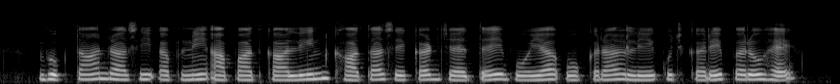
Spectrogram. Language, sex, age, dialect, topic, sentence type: Magahi, female, 51-55, Southern, banking, question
